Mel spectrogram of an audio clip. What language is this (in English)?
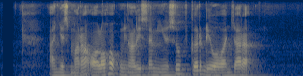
Sundanese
